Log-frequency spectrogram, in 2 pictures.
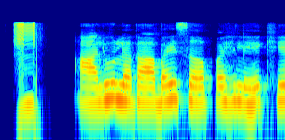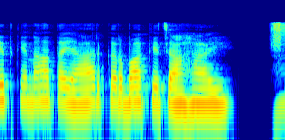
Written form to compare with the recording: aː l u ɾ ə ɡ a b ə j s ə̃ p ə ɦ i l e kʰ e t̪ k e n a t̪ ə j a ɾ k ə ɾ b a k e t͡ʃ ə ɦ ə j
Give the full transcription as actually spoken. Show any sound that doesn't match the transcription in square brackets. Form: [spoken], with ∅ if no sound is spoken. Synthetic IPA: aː l u [l] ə ɡ a b ə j s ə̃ p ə ɦ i l e kʰ e t̪ k e n a t̪ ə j a ɾ k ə ɾ b a k e t͡ʃ [a] ɦ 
